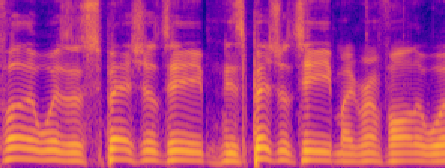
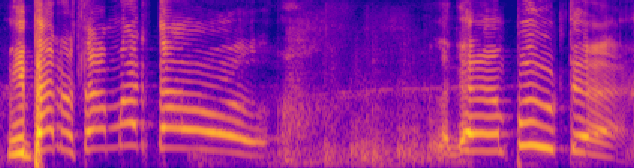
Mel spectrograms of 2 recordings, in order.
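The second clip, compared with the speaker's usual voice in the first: very high exclamations in a put-on Spanish voice; hammed-up high Spanish outburst; high-pitched mock cursing; 13 semitones higher than usual. Mock Spanish cursing amid fireworks.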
